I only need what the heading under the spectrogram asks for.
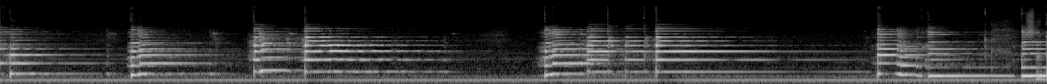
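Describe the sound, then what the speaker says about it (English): An electric guitar plays phrases from the second solo of a song without a slide, with clean sustained bent notes in short repeated groups over a steady background hum and no talking. "the second solo uses a slide, but we're going to attempt to learn it without a slide"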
